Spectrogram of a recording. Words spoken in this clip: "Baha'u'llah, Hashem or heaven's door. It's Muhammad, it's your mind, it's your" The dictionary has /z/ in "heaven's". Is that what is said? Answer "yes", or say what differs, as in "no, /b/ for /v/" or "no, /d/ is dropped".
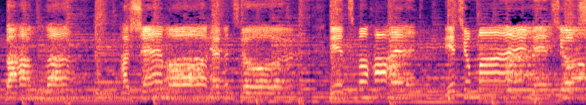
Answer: yes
